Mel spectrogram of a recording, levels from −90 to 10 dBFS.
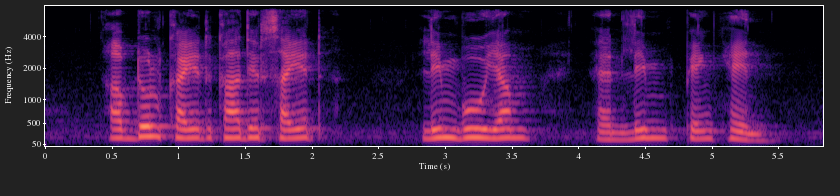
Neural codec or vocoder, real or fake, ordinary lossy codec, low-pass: none; real; none; 7.2 kHz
